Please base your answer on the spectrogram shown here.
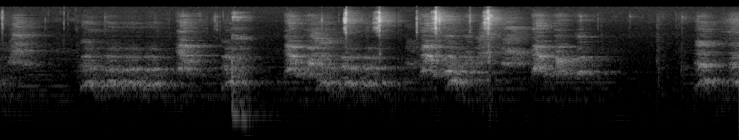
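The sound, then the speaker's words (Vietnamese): A neighbour's dog barks repeatedly in loud, harmonic bursts separated by short pauses, with some higher yips mixed in. “Chó cắn ma cái gì em?”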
